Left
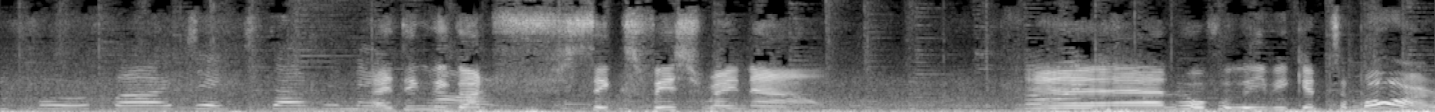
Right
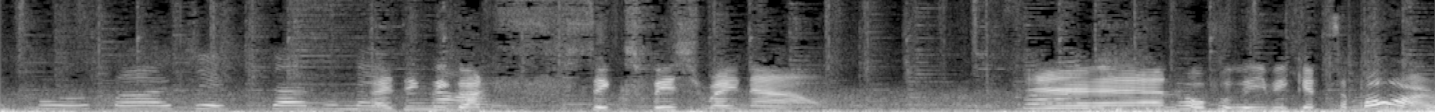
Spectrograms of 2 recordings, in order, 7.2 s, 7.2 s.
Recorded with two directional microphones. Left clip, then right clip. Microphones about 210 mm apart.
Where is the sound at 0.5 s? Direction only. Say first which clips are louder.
Left 3 dB; 55° right (ahead or behind).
